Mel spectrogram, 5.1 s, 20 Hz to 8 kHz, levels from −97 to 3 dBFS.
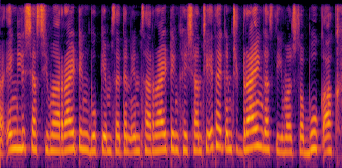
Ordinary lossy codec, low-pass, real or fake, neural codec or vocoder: none; 7.2 kHz; real; none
